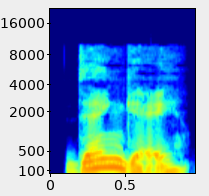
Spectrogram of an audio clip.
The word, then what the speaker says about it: dengue: These insects may only weigh a few milligrams, but they pack a punch transmitting diseases like deni fever to millions each year. Deni or deni as it's sometimes pronounced isn't just a bad fever.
